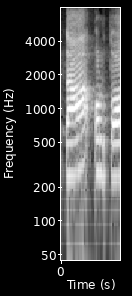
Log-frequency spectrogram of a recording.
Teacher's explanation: زبان کی جڑ باریک تا کے لیے نیچے رہے گی اور تا کے لیے زبان کی جڑ اوپر اٹھ جائے گی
